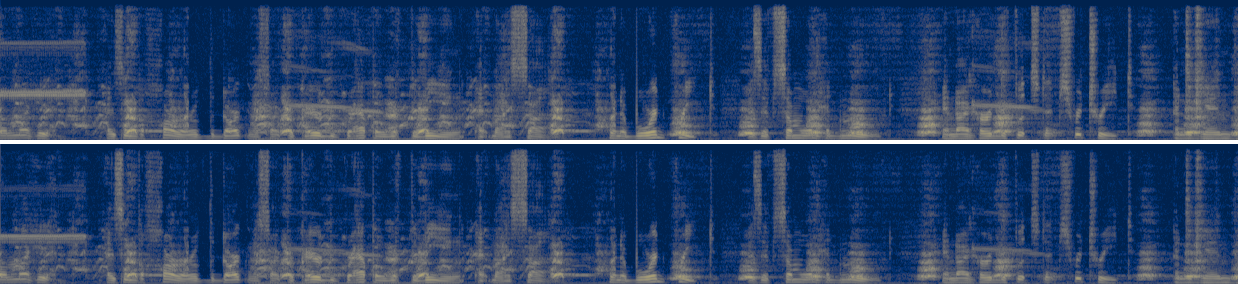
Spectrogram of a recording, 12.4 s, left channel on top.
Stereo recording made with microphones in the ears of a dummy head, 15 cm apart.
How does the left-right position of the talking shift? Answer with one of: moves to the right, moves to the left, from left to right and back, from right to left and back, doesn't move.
moves to the left.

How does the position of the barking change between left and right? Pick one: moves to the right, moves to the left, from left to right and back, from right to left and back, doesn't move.
doesn't move.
